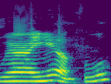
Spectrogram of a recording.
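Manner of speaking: frog character voice. Introducing the character to another player: frog character voice. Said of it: "I love this frog".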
